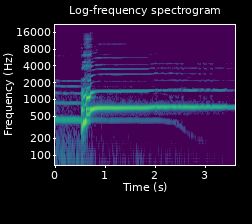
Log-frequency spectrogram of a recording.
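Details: A captive-born Canadian/Rocky Mountain gray wolf at a wolf conservation centre in South Salem, New York, recorded close up, gives a long, smooth, steady howl that holds one clear pitch after a breathy start.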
